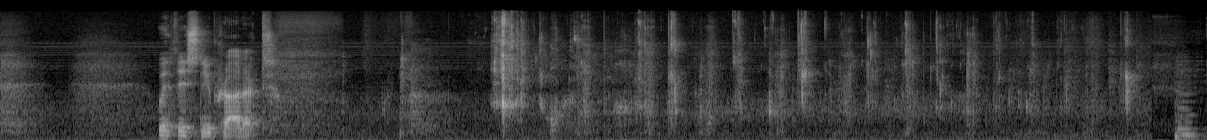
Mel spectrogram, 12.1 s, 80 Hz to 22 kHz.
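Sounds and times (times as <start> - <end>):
crunchy bite: 4.8 - 11.5
loud open-mouthed chewing: 4.8 - 11.6.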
